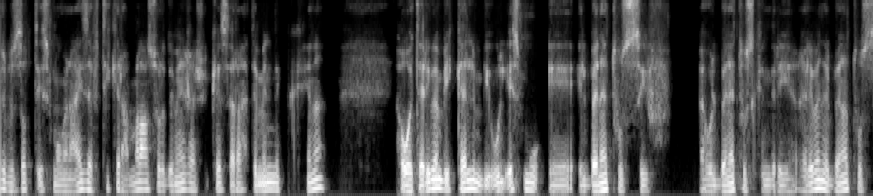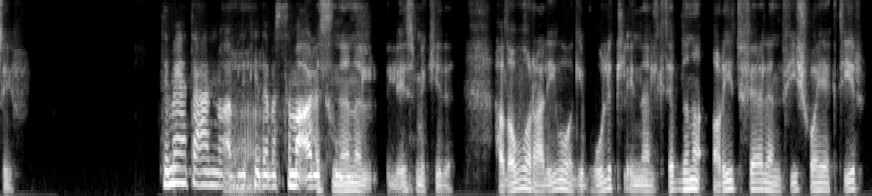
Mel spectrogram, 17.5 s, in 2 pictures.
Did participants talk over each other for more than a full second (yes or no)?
yes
